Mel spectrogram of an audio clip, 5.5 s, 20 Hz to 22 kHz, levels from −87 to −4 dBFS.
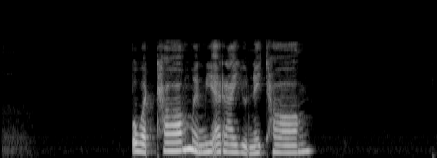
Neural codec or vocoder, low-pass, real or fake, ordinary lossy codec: none; none; real; none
